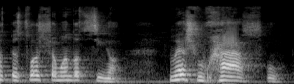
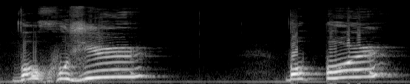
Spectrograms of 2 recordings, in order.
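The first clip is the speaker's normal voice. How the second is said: high, slow, rolling r on the verbs; stretched r verbs; 8 semitones higher, 3 dB louder, much slower than usual. Shown as a demonstration. Woman demoing rural r on verbs, slow and high. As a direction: draw out the r in "rugir" and "pôr". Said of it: "Os verbos falam assim".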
